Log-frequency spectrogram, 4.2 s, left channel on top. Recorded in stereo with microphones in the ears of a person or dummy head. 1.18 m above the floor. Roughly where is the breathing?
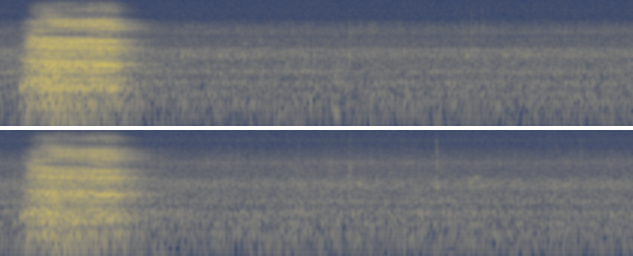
Left.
